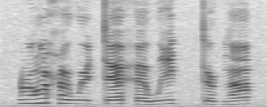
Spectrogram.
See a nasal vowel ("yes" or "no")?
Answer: yes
